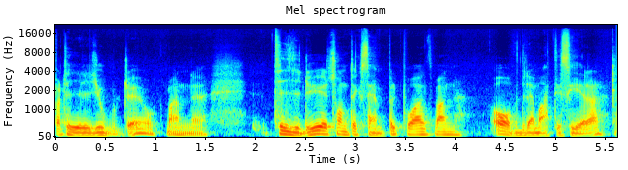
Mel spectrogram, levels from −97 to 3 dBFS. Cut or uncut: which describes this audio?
uncut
